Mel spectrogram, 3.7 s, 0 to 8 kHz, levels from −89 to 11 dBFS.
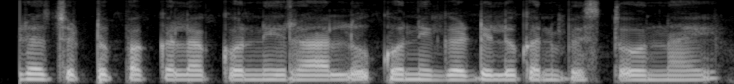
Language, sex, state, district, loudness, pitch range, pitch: Telugu, female, Telangana, Mahabubabad, -17 LUFS, 165-175 Hz, 170 Hz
